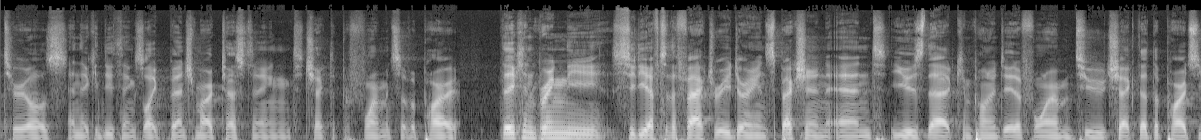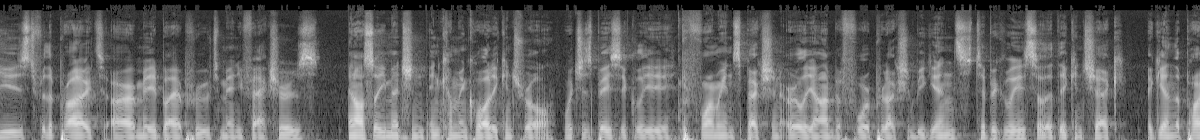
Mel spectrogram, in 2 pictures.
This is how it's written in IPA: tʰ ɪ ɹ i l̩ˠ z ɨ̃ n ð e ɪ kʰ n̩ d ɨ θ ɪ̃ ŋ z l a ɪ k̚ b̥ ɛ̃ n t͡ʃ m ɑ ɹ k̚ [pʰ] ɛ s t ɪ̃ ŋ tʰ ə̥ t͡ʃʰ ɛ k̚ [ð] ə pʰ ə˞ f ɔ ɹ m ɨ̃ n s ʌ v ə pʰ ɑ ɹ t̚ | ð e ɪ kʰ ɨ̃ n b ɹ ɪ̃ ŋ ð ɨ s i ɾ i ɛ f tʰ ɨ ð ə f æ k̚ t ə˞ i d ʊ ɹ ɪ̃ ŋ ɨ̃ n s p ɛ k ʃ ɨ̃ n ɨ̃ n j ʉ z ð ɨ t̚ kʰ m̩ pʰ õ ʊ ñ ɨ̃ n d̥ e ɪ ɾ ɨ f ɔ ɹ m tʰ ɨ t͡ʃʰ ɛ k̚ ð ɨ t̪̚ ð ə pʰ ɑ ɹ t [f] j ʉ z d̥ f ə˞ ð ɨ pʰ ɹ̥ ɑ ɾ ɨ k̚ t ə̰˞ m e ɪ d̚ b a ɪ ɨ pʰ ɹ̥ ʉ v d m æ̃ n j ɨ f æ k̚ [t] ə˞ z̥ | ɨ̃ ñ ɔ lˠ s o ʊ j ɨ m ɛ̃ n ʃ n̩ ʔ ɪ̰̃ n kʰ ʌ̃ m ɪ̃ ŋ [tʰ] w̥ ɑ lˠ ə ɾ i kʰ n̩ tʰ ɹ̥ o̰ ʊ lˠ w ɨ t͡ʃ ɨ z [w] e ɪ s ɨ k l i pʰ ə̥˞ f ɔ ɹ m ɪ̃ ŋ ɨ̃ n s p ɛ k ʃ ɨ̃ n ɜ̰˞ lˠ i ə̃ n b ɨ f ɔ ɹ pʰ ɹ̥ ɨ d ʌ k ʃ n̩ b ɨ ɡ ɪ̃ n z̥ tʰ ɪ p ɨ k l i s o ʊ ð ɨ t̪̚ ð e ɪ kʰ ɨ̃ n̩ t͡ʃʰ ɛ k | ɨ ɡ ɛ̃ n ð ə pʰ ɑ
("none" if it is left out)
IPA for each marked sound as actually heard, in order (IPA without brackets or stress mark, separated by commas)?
tʰ, ð, s, t͡ʃ, kʰ, b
